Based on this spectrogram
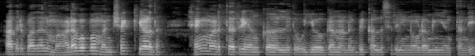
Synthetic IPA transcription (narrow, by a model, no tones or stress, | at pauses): ad̪ɐɾɐbaːd̪ɐlːimaːɽɐʋɔbːɐmɐnt͡ʃɐkeːɭd̪ɐ | heŋɡmaːɖt̪ɐɾɾiɐŋkɐɐlːid̪ṵṵjoːɡɐnɐnɐɡ̚bikɐlːɐsɾinoːɽɐmiɐnt̪ɐnd̪i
